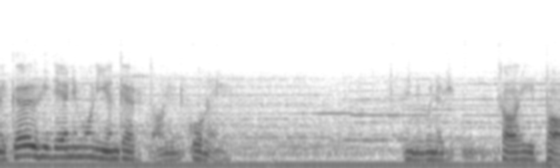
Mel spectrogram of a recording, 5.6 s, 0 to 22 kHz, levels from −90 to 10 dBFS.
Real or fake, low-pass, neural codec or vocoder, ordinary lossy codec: real; 9.9 kHz; none; Opus, 32 kbps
